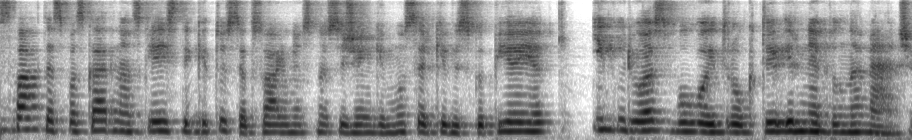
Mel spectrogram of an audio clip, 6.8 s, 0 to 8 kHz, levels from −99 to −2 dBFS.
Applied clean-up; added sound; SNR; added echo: neural mask model DeepFilterNet 3.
